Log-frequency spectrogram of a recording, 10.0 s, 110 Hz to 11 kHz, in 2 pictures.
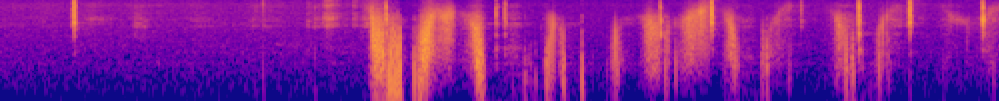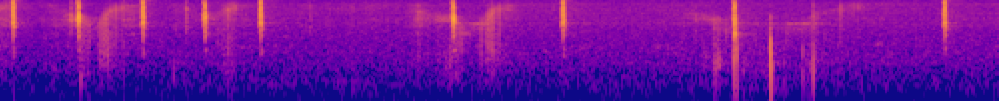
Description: The clicking issue from the new sony nex-5n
